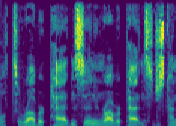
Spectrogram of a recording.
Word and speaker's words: Pattinson: now you got all the the ends robert pattinson there you go it feels the same he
